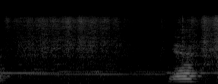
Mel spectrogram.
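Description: Brown sugar pouring from a plastic bag into a plastic mixing bowl: a soft, steady hiss of granules that fades away.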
